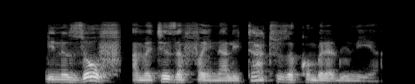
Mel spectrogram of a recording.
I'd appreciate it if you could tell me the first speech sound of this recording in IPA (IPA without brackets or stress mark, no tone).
ɗ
